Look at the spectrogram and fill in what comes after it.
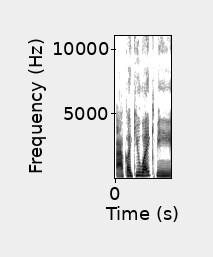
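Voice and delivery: put-on snotty tone. Retelling what she said at the game: imitating a snotty tone. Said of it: "she's saying it in such a snotty way".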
